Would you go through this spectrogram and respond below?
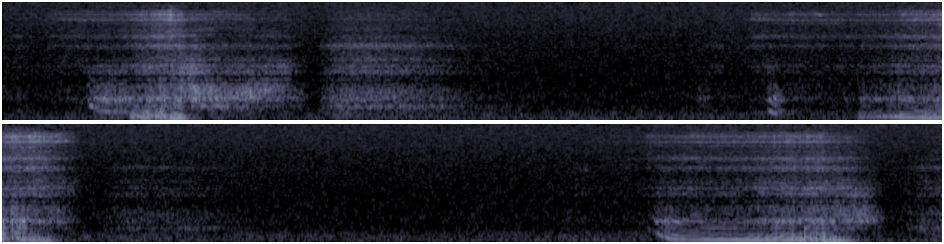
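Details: Relaxing snoring sound-effect recording for sleep: low, rumbling snores recurring slowly, about every five seconds, with quiet pauses between; snoring.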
